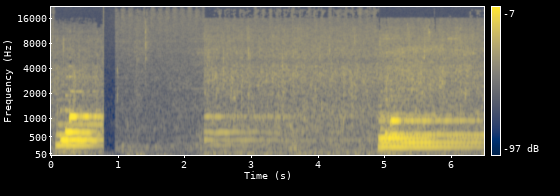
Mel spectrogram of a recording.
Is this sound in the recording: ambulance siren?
no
